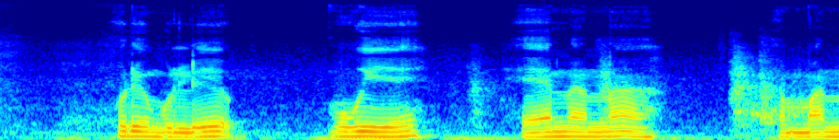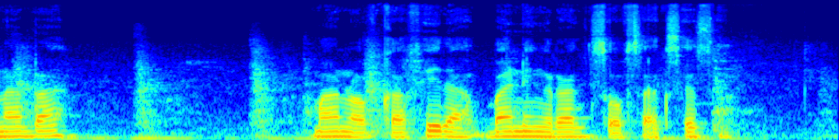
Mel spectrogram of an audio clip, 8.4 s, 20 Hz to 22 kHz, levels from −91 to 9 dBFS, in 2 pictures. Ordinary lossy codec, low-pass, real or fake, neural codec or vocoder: none; 19.8 kHz; fake; vocoder, 44.1 kHz, 128 mel bands every 256 samples, BigVGAN v2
